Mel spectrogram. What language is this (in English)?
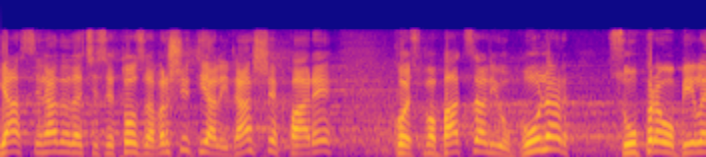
Serbian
